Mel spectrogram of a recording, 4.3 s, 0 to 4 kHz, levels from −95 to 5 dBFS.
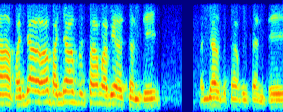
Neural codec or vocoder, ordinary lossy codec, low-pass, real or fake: none; none; 3.6 kHz; real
